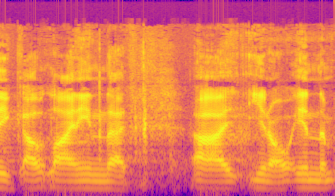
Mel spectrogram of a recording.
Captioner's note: speaking French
